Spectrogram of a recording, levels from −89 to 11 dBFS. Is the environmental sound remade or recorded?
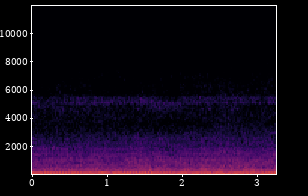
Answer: remade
